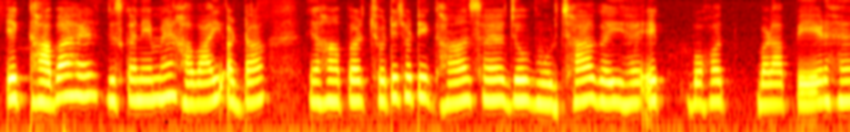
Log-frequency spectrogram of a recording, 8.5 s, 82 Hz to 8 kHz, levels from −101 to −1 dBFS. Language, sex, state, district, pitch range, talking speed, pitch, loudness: Hindi, female, Punjab, Kapurthala, 230-255 Hz, 140 wpm, 245 Hz, -18 LUFS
